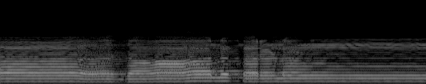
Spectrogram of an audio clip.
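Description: Gurbani chanted by a single voice that holds long notes, wavering and sliding in pitch between about one and two and a half seconds in, over a steady drone.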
